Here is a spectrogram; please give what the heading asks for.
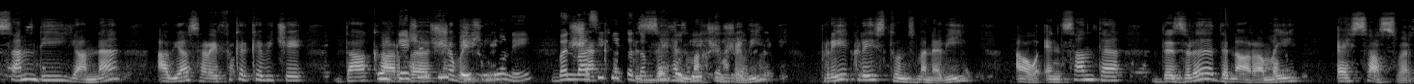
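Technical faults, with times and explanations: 0.00–5.03 s and 6.05 s to the end, echo leak: a copy of the speech returns about 280 ms late, roughly 15 dB down, likely from a loudspeaker whose echo canceller let it through.
3.78–5.09 s and 6.02–7.47 s, speech suppressed in double talk: the talker briefly dips by up to about 10 dB, then about 5 dB, likely an echo canceller ducking overlapping speech.
8.35–9.44 s and 12.26–13.34 s, CD scratch ticks: five ticks in each stretch, roughly four a second and a few milliseconds long, from a scratch the player patches once per disc turn.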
